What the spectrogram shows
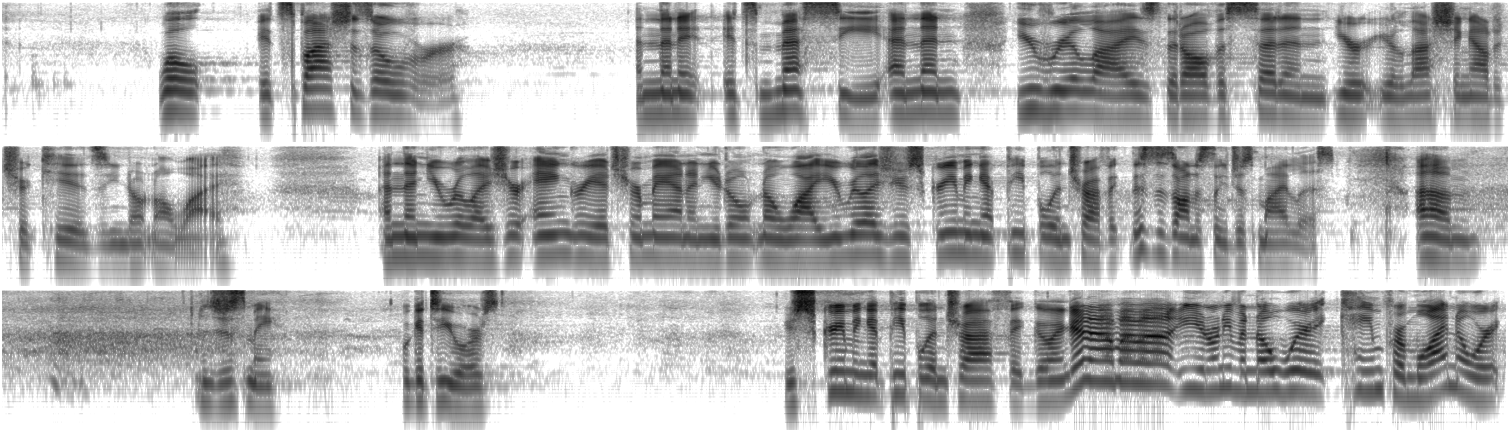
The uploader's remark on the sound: live from the 2022 Known Conference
